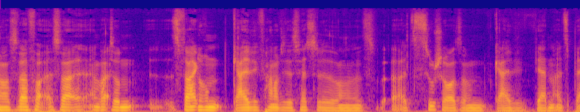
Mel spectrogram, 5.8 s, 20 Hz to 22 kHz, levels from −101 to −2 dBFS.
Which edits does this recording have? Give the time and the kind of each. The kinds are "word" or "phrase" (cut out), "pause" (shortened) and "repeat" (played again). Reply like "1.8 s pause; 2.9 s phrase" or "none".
1.1 s word; 2.0 s phrase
